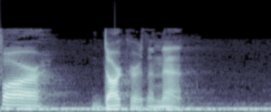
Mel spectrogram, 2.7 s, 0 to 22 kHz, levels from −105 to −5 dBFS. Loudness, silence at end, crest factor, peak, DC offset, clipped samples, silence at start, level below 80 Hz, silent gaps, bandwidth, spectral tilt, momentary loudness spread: -20 LUFS; 0 s; 20 dB; 0 dBFS; under 0.1%; under 0.1%; 0 s; -48 dBFS; none; 7.8 kHz; -5 dB/octave; 14 LU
